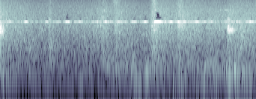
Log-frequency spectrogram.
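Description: Smoke alarm beeping faintly in the background: a thin, high, single-pitched tone that pulses louder and softer, over near-silent room tone.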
